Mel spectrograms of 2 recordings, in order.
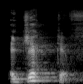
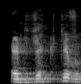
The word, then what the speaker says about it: adjective: इस वर्ड में D silent है और इसको बोला जाएगा एडजेक्टिव। एडजेक्टिव गलत होगा।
